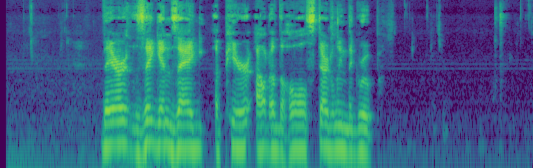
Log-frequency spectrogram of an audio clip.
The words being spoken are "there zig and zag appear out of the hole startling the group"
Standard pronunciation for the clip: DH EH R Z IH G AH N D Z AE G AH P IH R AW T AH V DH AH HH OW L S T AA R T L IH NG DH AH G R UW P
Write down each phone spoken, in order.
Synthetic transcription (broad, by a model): DH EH R Z IH G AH N Z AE G AH P IH R AW T AH V DH AH HH OW L S T AA R T L IH NG DH AH G R UW P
